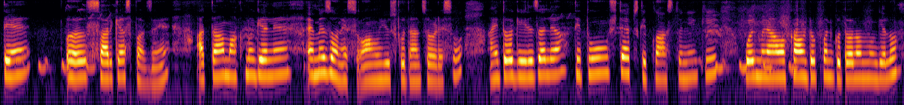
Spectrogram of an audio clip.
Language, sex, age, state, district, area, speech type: Goan Konkani, female, 18-30, Goa, Sanguem, rural, spontaneous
